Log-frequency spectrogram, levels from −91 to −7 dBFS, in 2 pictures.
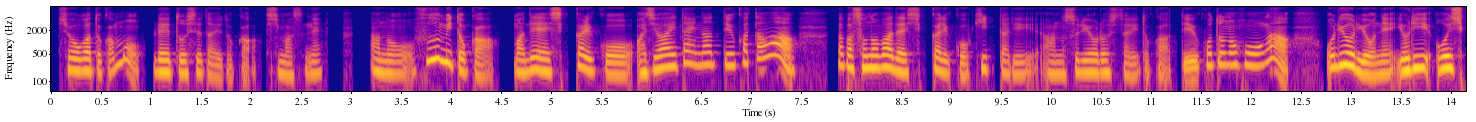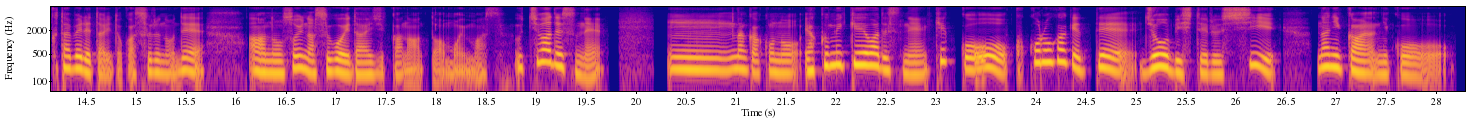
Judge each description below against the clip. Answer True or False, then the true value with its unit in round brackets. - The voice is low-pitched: False (195 Hz)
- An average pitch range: False (6.0 semitones)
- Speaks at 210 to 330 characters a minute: False (340 characters per minute)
